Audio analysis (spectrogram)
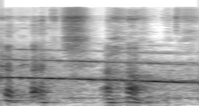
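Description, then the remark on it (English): Sirens wail steadily in the background as they go by outside, while a person speaks over them. “pardon me, I have sirens going by outside.”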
